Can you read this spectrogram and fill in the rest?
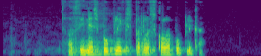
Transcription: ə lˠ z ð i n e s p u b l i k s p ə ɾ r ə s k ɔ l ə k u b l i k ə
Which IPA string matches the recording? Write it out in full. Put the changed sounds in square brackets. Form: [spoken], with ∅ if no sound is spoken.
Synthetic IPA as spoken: ə lˠ z ð i n e s p u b l i k s p ə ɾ [l] ə s k ɔ l ə [p] u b l i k ə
